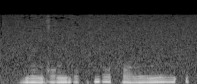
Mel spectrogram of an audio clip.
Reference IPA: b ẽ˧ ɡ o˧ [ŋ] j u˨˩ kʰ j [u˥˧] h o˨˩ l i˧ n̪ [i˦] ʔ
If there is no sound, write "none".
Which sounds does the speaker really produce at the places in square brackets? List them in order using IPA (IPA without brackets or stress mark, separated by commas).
ŋ, u˥˧, i˦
